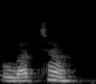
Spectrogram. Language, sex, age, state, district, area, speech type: Odia, female, 45-60, Odisha, Rayagada, rural, read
